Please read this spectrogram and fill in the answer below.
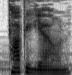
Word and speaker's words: Papillon: papi yone dog the Papillon French pronunciation French for butterfly also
